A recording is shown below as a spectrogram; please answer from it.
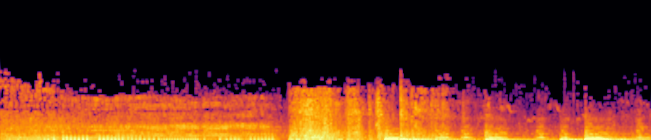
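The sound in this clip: A motorcycle engine roaring loudly as the bike bursts out from behind bushes, first a dense, harsh roar, then a revving drone with steady low, humming tones.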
